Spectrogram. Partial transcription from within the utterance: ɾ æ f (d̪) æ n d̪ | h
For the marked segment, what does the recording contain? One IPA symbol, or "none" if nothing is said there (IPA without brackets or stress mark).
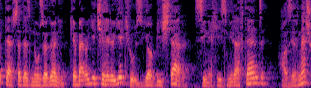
t̪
